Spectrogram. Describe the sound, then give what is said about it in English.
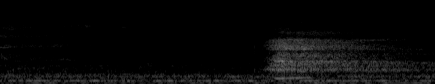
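A forceful breath during a breathwork exercise: after a quiet stretch, one strong, airy rush of breath swells up quickly and then slowly tapers off. “Breathe in a little bit faster and harder. And breathe out, glue the palms together.”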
